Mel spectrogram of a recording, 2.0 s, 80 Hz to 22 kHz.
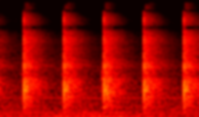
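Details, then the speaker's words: Sharp, regular snapping clicks from a focused shockwave therapy applicator on a hand as intensity rises and frequency auto-drops from 180 to 150, nearing maximum level 13; shockwave therapy applicator firing. "जैसे ही आप intensity को और बढ़ाएंगे। देखिए 180 से 150 आ गया। क्योंकि वो जिस इंटेंसिटी पे आप एनर्जी डिलीवर कर रहे हो फ्रीक्वेंसी उसको अपने हिसाब से एडजस्ट करके आपको मैक्सिमम फोकस एनर्जी जो है वो डिलीवर करेगी।"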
